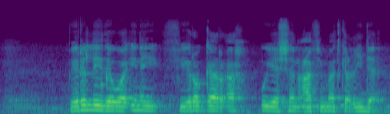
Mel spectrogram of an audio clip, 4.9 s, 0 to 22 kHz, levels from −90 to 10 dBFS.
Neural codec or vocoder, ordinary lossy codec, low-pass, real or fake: none; AAC, 32 kbps; 10.8 kHz; real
